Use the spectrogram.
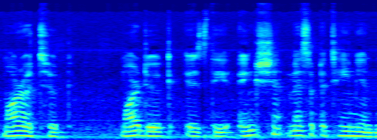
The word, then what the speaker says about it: Marduk: the origins of a god pronounced Mara took Marduk is the ancient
